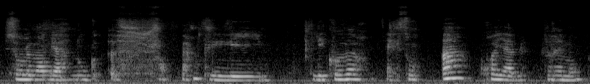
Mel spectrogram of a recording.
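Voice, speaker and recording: A woman's voice: mid-range voice, steady tone, measured pace, mellow, far from the mic, a little hiss or hum. A woman chatting casually in a vlog, rambling with many fillers and restarts. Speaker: manga vlogger. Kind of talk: casual book haul chat. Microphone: phone.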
